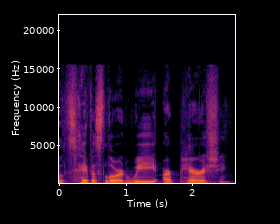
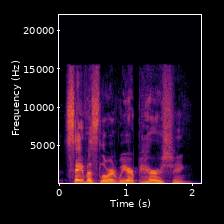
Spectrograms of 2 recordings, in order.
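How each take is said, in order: First: Softer, slowed despairing plea; quiet despair. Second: Panicked plea. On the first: Disciples telling Jesus they are already dying, hopeless. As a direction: give up hope as you say it. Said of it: "they take things too far". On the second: Disciples panicking in the storm. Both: Retold or imitated.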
